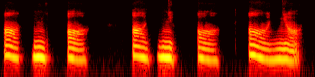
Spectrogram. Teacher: ya is not pronounced like ya. It's pronounced more like a after a soft n.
